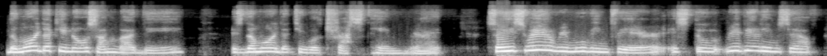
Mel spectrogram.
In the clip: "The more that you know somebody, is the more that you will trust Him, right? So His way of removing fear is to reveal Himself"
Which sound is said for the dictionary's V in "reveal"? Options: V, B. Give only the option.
V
